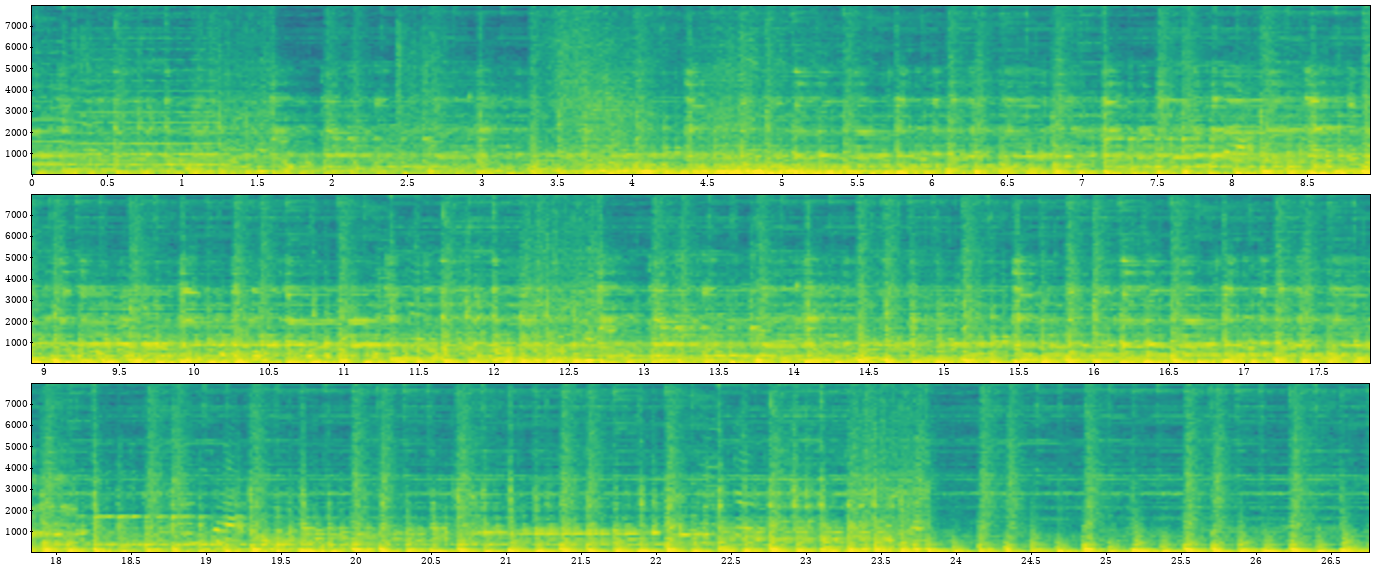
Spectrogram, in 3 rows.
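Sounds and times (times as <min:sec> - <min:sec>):
drums: 0:00.0 - 0:26.7.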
